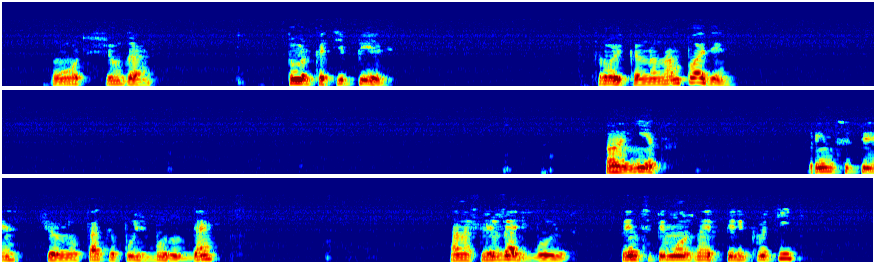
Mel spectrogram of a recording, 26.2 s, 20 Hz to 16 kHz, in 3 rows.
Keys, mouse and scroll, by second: 0.5-2.3 middle drag, 5.7 KP_3, 10.3-13.8 middle drag, 14.2-20.7 middle drag.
